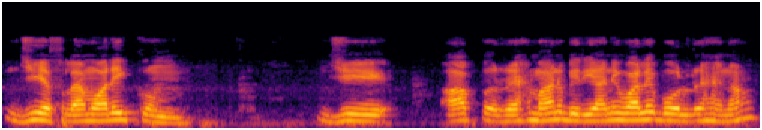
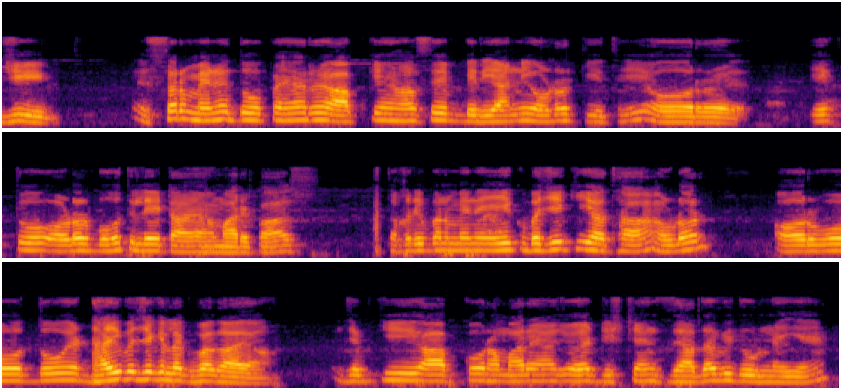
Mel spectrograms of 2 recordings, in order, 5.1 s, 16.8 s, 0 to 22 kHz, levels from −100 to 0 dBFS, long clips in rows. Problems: constant background noise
